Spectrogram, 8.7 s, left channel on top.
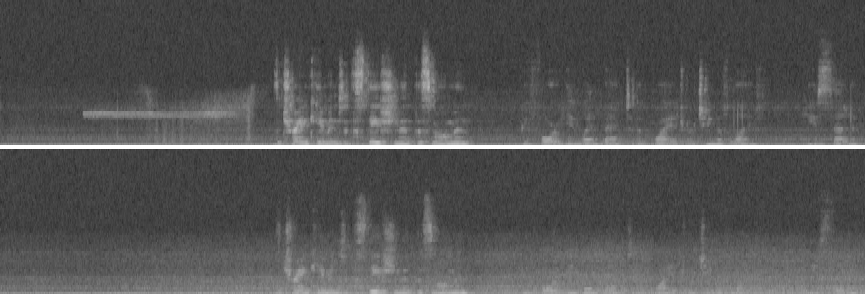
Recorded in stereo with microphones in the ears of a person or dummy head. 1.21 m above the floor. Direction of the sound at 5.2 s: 80° left.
